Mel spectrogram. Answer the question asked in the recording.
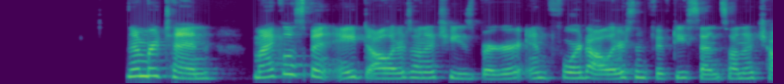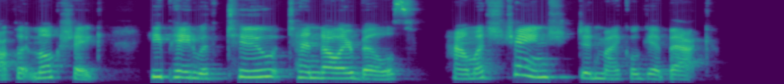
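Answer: $7.50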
